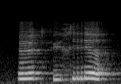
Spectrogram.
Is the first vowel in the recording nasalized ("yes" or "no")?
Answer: no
